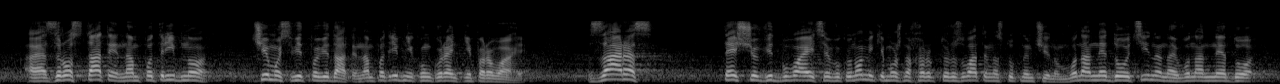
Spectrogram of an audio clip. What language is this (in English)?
Ukrainian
